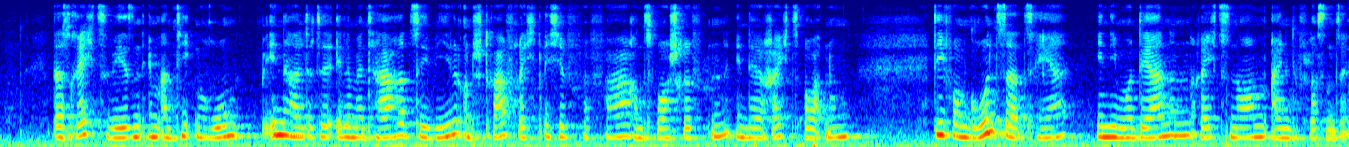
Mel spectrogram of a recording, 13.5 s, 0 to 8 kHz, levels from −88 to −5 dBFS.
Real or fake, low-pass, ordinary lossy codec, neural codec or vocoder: real; 7.2 kHz; none; none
